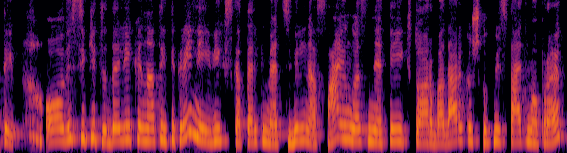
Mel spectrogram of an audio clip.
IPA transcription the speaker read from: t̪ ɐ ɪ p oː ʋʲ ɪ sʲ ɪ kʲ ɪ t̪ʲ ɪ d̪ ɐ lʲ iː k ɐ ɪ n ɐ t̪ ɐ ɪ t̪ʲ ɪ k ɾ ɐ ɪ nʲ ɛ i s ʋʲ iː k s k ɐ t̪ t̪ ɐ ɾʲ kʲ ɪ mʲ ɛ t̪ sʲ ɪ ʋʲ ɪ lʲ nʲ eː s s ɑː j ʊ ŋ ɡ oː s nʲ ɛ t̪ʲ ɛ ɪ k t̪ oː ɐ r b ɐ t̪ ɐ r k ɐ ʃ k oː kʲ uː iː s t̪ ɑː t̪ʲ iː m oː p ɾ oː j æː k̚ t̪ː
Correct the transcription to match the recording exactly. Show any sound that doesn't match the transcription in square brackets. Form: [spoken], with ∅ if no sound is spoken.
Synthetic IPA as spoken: t̪ ɐ ɪ p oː ʋʲ ɪ sʲ ɪ kʲ ɪ t̪ʲ ɪ d̪ ɐ lʲ iː k ɐ ɪ n ɐ t̪ ɐ ɪ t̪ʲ ɪ k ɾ ɐ ɪ nʲ ɛ i [∅] ʋʲ iː k s k ɐ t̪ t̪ ɐ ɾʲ kʲ ɪ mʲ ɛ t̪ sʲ ɪ ʋʲ ɪ lʲ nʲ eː s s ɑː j ʊ ŋ ɡ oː s nʲ ɛ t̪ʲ ɛ ɪ k t̪ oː ɐ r b ɐ [d̪] ɐ r k ɐ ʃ k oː kʲ uː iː s t̪ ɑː t̪ʲ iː m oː p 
